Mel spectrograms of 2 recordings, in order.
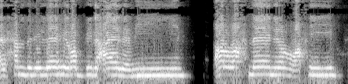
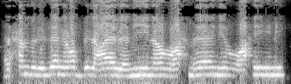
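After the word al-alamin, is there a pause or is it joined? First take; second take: pause; joined. First: It stops after al-alamin, with a long final vowel. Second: It runs straight on, with a short final vowel. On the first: "الاولانيه مدتها وريحت المد" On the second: "لو انا وصلتهم ببعض"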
